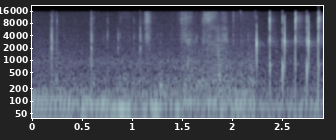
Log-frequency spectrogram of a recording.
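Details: Zama CHU 168H carburetor rebuild: old diaphragm flexed by hand gives crisp crinkling clicks, about ten per second, stiff and worn, other one has a hole, unlike silent new diaphragm.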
